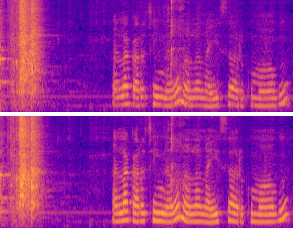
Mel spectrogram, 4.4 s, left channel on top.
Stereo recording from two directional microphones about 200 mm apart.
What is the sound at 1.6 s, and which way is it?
Speech, 50° right (ahead or behind).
